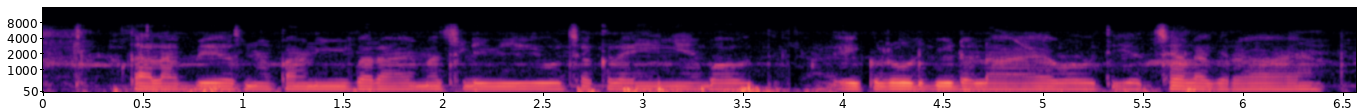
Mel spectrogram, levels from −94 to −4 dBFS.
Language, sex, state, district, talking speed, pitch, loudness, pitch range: Hindi, male, Chhattisgarh, Kabirdham, 210 wpm, 140 Hz, -37 LUFS, 135-140 Hz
